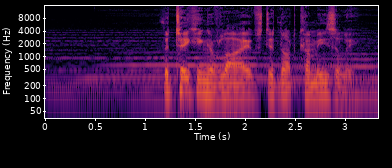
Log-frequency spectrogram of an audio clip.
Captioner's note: voiceover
